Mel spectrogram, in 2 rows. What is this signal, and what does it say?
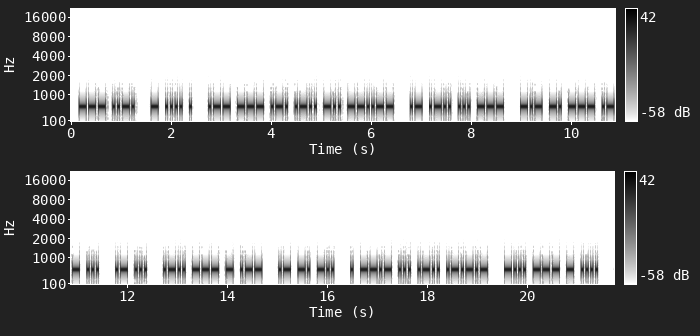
Morse code, heard as a keyed tone, about 25 wpm, 600 Hz. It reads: OF THE WORLD, ALSO KNOWS AS LOTW AND EQSL. BOTH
